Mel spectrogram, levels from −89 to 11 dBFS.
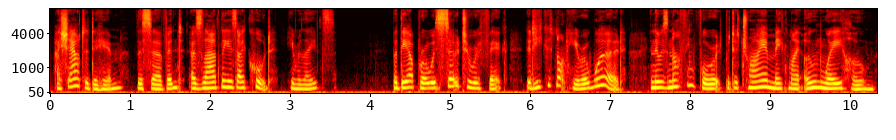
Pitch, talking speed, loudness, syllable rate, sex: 210 Hz, 240 wpm, -16 LUFS, 5.9 syllables/s, female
